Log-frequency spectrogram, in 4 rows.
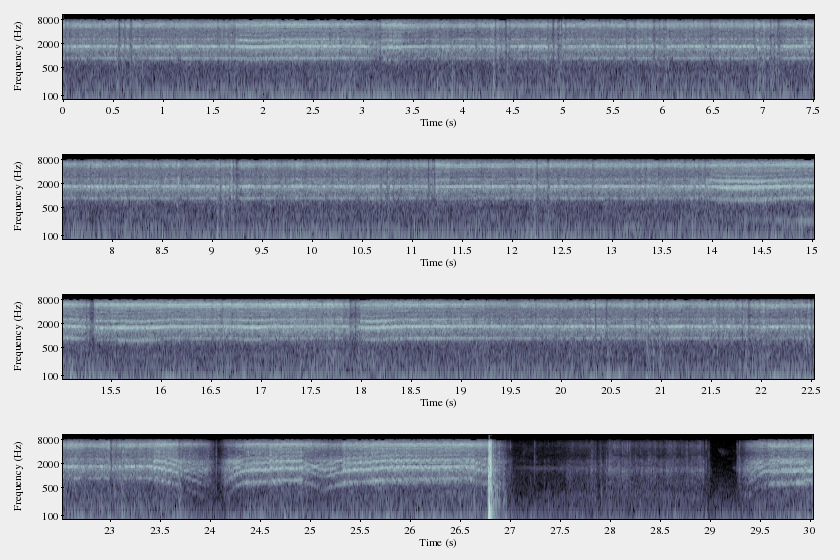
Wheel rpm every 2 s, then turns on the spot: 230, 230, 230, 230, 230, 230, 230, 220, 230, 230, 230, 180, 160, 50, 70.
26-28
